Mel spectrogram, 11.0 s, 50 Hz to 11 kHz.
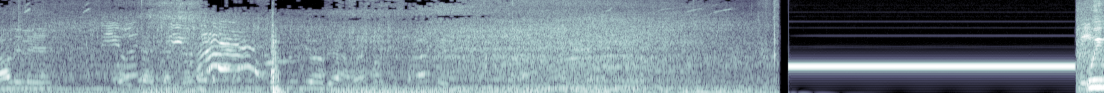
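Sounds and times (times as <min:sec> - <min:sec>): car engine rumble: 0:00.0 - 0:07.8
outdoor noise: 0:00.0 - 0:07.9
censor bleep: 0:07.9 - 0:11.0.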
